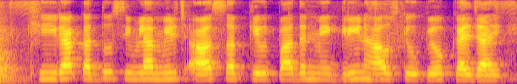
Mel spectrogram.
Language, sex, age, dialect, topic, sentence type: Magahi, female, 25-30, Western, agriculture, statement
